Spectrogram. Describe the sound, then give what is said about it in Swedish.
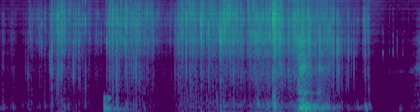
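A crusty baguette is torn apart, a sharp crackling rip starting abruptly and continuing in dry, crunchy bursts that peak near the end, then stop. No one speaks. “Ni hör ljudet. Eh, det är superhärligt.”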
